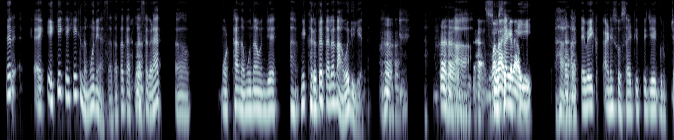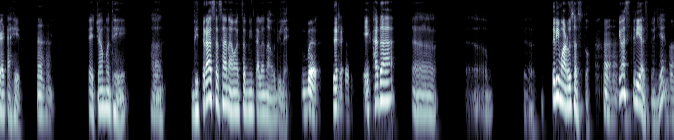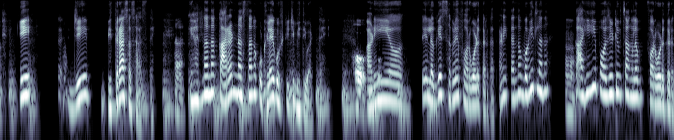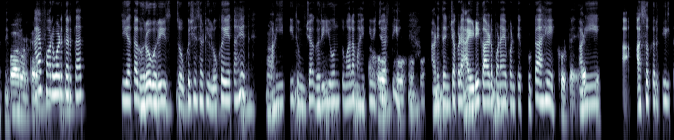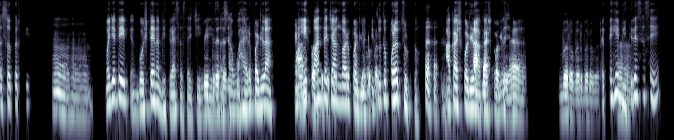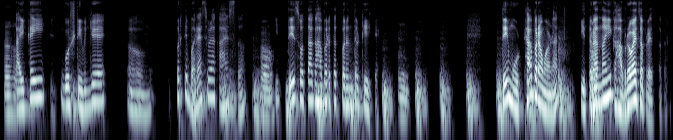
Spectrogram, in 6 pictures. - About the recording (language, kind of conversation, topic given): Marathi, podcast, ग्रुपचॅटमध्ये वागण्याचे नियम कसे असावेत, असे तुम्ही सुचवाल का?
- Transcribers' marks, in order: chuckle; chuckle; unintelligible speech; in English: "ग्रुप चॅट"; tapping; other background noise; other noise; laughing while speaking: "अंगावर पडतं"; chuckle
